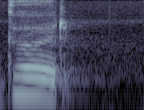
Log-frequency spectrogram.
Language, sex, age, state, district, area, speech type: Gujarati, female, 30-45, Gujarat, Anand, urban, read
